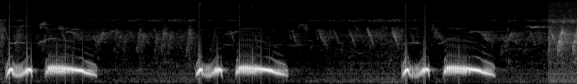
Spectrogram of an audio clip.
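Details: Trapping decoy recording of a spotted dove: three evenly spaced coo phrases about two seconds apart, each a quick doubled note then a sustained downward-curving hoot, with soft distant bird chirps.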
